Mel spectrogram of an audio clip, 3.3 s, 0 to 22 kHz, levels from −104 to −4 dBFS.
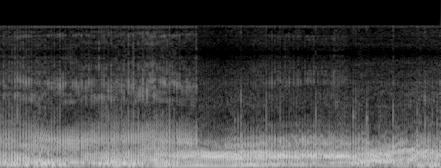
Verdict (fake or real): fake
